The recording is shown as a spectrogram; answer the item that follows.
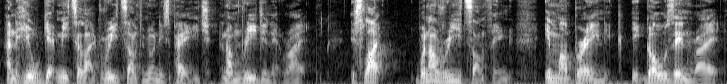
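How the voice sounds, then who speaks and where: A young man with a London accent and Turkish as his first language hosts a podcast on his own. His voice sits at a middle pitch, close on a studio mic. He tells stories in a chatty, slangy, animated way. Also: fairly quick, husky. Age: young adult. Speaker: podcast host. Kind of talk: casual solo podcast chat. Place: room with brick walls, indoors. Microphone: close studio condenser mic with pop filter.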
